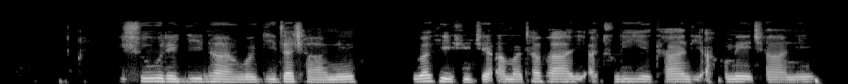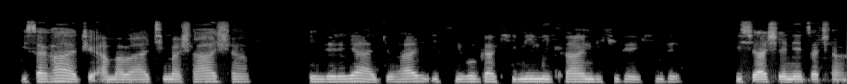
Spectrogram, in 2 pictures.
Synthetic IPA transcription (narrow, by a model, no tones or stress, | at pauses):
iʃuːɾe̞ɾɟiːn̥haːŋɡo̞ɾɟiːzat͡ʃaːne̞ | iβakiʃid͡ʒe̞ʔamatʰaβaɾiʔatʰuɾije̞kʰaːndiʔako̞me̞je̞t͡ʃaːne̞ | isakad͡ʒe̞̰ʔa̰maβaːtʰimaʃaːʃa | imbe̞ɾe̞jaːɡɟjo̞haɾiʔicʰiβuɡakʰininikʰaːndiciɾe̞çiɾe̞ | iʃaːʃene̞ːzat͡ʃaːne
